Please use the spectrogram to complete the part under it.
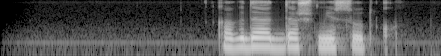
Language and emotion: Russian, neutral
